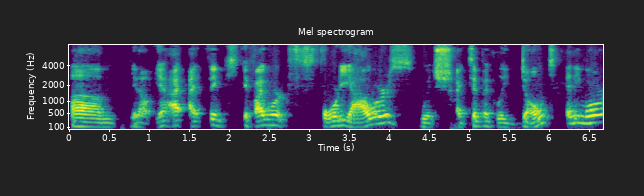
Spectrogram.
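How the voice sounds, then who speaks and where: Speaking at a fairly slow pace, a man sounds somewhat breathy. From Ohio, US Midwest. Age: 60s. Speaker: print franchise owner. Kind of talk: interview on a webinar call. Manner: halting, many fillers.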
